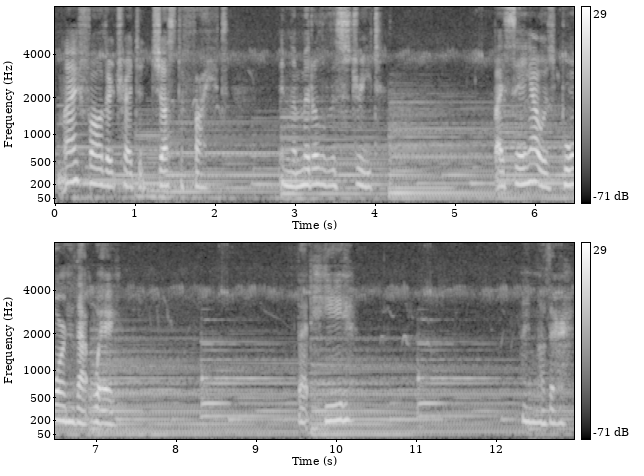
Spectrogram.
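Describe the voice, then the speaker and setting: Vengeful, scarred female mage, woman actor: lower register, deliberate emotive monologue for audio roleplay, clear music bed. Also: fairly even intonation. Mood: cold, resolute. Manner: emotive, deliberate, halting with pauses. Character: traumatized, vengeful female mage recounting her past.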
